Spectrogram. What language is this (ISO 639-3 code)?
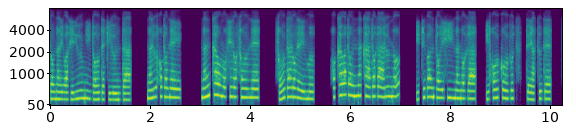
jpn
